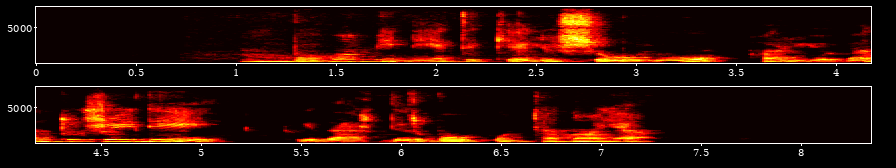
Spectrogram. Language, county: Lithuanian, Kaunas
